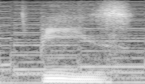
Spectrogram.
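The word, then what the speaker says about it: Beas: I mean, how else am I supposed to pronounce that? It's Bees.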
